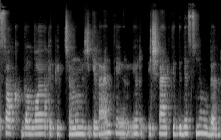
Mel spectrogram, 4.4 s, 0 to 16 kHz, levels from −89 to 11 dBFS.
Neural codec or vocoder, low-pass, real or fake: none; 14.4 kHz; real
